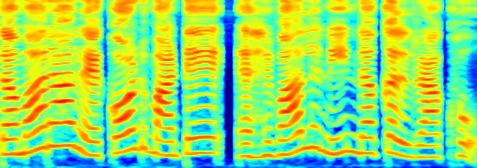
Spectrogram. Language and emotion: Gujarati, neutral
